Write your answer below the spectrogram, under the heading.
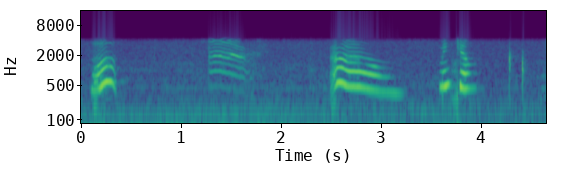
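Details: Domestic cat that is falling asleep gives a series of short, separate meows, some rising and some falling, with quiet gaps between them and a couple of tiny chirps at the end.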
